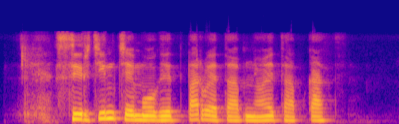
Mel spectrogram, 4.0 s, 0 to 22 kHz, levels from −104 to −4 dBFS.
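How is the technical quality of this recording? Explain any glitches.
No glitches to report: the speech shows the roughly 7 kHz ceiling of an AMR wideband (HD Voice) path, and the coding residue is faint at most, which fits the codec's top rate near 24 kbit/s.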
